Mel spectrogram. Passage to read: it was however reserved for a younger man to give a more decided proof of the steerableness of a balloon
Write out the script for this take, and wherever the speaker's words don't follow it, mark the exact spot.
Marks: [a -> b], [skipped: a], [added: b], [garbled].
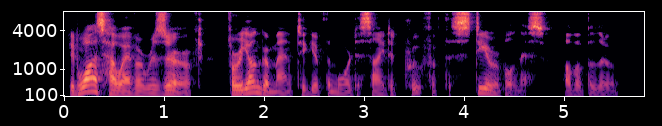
it was however reserved for a younger man to give [a -> the] more decided proof of the steerableness of a balloon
